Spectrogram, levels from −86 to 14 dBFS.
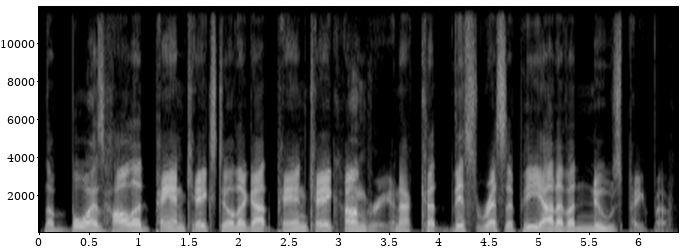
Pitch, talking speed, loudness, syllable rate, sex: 140 Hz, 170 wpm, -18 LUFS, 5.1 syllables/s, male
